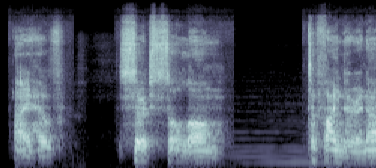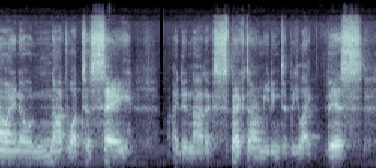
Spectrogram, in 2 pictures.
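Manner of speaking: low, forced-out words. A storyteller voices a character at a meeting, lowered voice forcing words out. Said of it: "he lowers his voice and sort of forces the words out".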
